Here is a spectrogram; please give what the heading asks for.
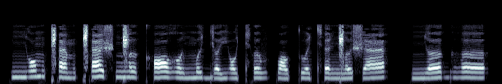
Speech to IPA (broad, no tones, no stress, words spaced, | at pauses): ɲɔmǁæm ǁæʃ ŋ͡ǁəkʰɒʁʷi məɟɜ jɔcʰəvpɒ tʷæcʰɛŋ͡ǁəʃæ | ɲɜɡʱɜ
